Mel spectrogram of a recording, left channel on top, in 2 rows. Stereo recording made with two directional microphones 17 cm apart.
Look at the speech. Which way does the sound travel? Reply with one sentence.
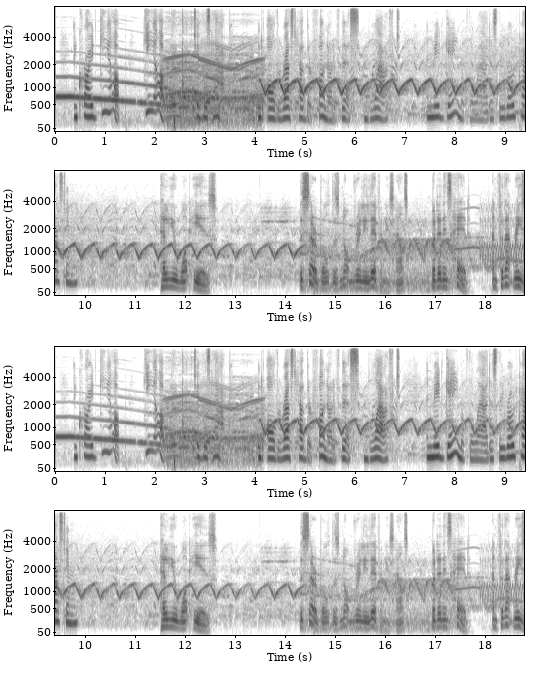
In this clip you hear the speech move from left to right and back again.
